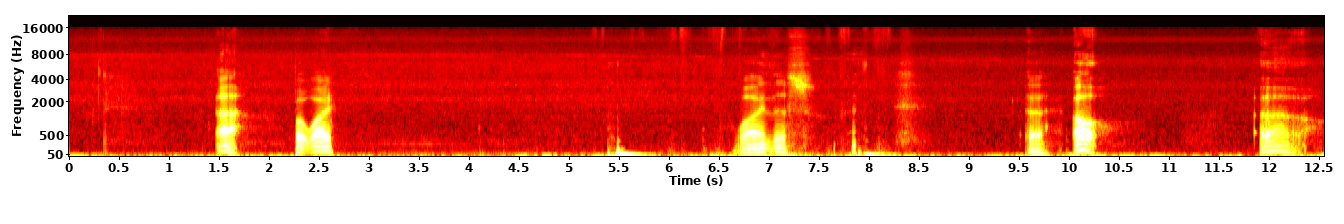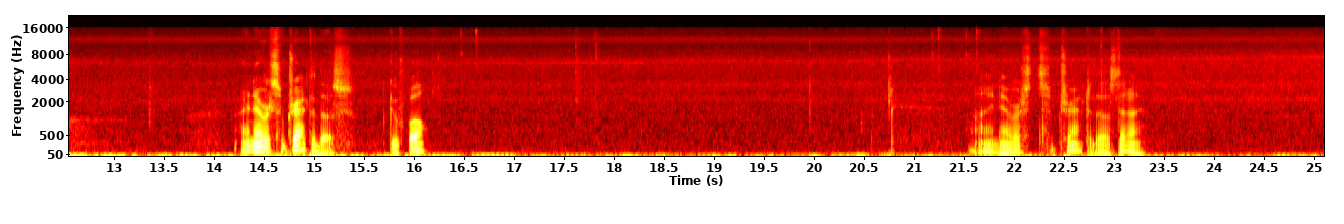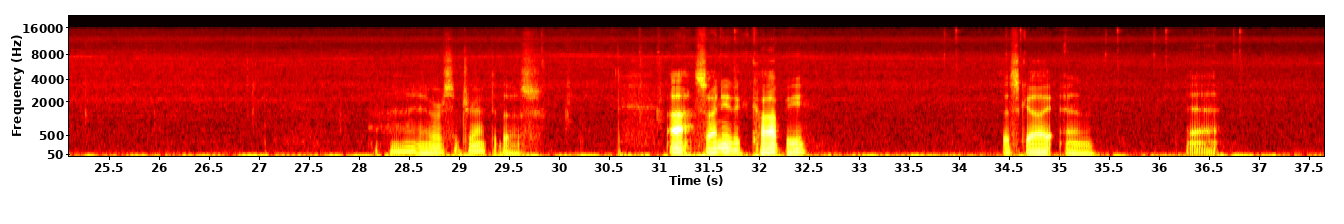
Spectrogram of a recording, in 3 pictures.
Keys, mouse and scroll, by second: 13.4 middle click, 13.8 middle click, 16.5 click, 17.6 ctrl+alt+r, 20.0 middle click, 21.2 click, 21.5 click, 22.9 ctrl+alt+r, 25.1 scroll down 2, 25.3 middle click, 26.6 scroll down 1, 26.9 middle click, 28.1-28.7 scroll up 3, 28.9 middle click, 31.6 click, 33.9 click, 34.5 click, 35.5 click, 36.0 click, 36.7 click, 37.1 middle click.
